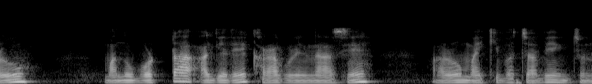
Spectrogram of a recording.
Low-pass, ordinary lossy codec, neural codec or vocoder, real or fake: 5.4 kHz; AAC, 32 kbps; none; real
